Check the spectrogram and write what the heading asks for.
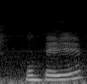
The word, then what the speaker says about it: Montpellier: Montpellier.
